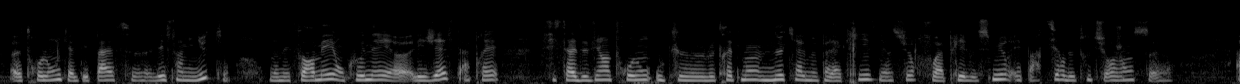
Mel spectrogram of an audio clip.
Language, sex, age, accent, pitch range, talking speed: French, female, 20-39, French, 185-210 Hz, 220 wpm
